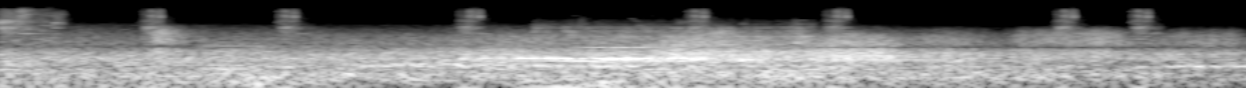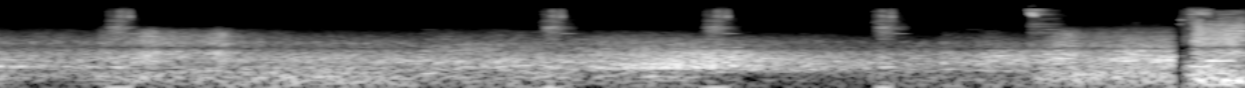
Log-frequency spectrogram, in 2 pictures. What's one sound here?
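Soft interface clicks sound as menu items are selected.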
